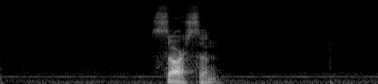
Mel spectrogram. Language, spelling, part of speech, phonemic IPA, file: English, sarsen, noun, /ˈsɑː(ɹ)sən/, En-ie-sarsen.wav
- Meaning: Any of various blocks of sandstone found in various locations in southern England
